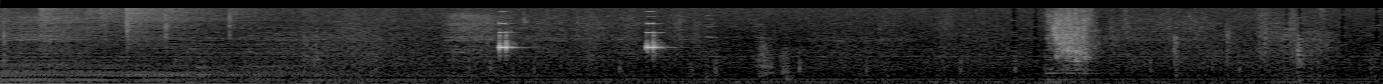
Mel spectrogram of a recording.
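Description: Background music fading out, then two short, sharp clicks with a slight high ring about a second apart, and a brief soft rustle near the end.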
